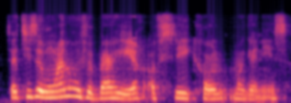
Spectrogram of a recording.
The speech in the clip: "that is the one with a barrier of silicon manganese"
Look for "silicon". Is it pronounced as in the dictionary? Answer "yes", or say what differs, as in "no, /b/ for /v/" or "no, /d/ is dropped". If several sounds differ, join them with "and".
no, /l/ is dropped and /l/ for /n/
